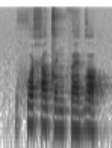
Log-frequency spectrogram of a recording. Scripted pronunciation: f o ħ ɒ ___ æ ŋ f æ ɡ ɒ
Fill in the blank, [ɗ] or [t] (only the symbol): t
